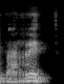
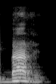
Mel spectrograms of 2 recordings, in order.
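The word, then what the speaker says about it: Barrett: importante esto se llama esófago de Barret o de Barret no importa como quieran pronunciar esófago de Barret ya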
